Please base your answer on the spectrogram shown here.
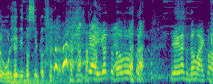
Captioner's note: nothing but laughs at the absurd question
